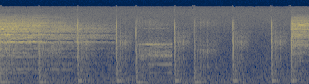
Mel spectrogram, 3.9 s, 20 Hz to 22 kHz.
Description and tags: Cass 011 A CisBack Loop03
While looking through my old tapes I found some music I made on my Amiga computer around 1998/99.
This tape is now 14 or 15 years old. Some of the music on it was made even earlier. All the music in this cassette was made by me using Amiga's Med or OctaMed programs.
Recording system: not sure. Most likely Grundig CC 430-2
Medium: Sony UX chorme cassette 90 min
Playing back system: LG LX-U561
digital recording: direct input from the stereo headphone port into a Zoom H1 recorder.
Amiga, Amiga500, bass, cassette, chrome, collab-2, Loop, Sony, synth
